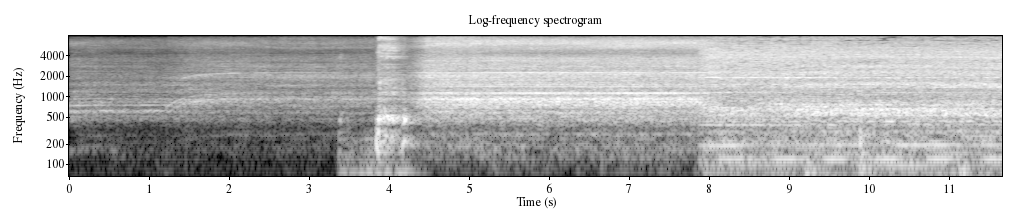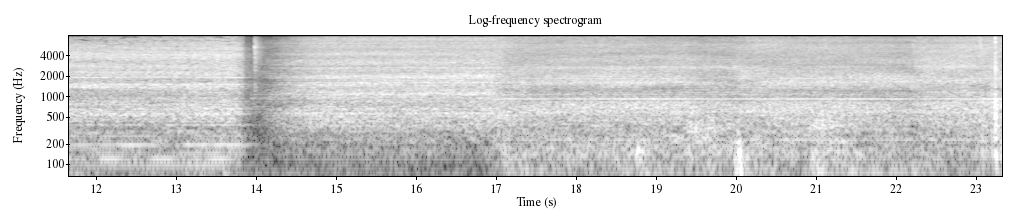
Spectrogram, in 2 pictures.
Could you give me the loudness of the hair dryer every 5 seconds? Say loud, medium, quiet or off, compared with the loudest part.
medium, loud, loud, loud, loud.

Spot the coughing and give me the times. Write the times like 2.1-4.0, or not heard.
3.4-4.2.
